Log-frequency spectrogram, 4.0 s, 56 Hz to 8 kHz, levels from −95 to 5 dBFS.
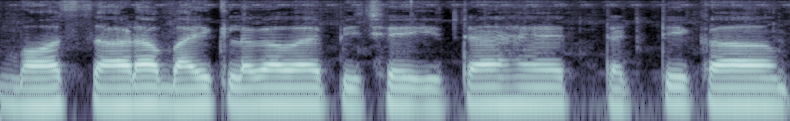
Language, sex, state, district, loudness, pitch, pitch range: Hindi, male, Bihar, Katihar, -16 LUFS, 110 Hz, 110-115 Hz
